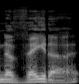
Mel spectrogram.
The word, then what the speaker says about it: Nevada: If you guys go to Vegas, you will get corrected by Nevada. Right. Well, it's so funny because I grew up in central Iowa. There's a little town in central Iowa that's called Nevada, and it's spelled the same way. So I grew up saying Nevada as a kid, and then like, oh, that state's called Nevada. No, it's not. It's just a different name.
